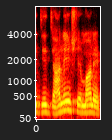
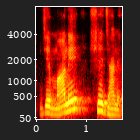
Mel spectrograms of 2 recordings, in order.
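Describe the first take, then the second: First: Said in the usual way. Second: "যে মানে সে জানে" slowly, each word placed, low; slow weighty reversal. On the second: Shown as a demonstration. Preacher sets Thakur's reversal against the saying, slow. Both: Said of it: "ঠাকুর একদম উল্টো কথা বলেছিলেন".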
